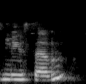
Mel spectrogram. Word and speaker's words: Nusum: bio okay so my my maiden name is Newsome which is spelled and us um so it's a little bit different than how most people think itself and I am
